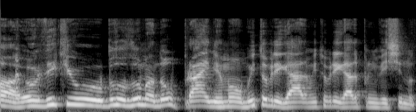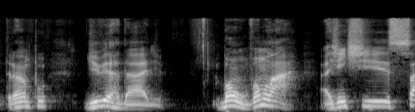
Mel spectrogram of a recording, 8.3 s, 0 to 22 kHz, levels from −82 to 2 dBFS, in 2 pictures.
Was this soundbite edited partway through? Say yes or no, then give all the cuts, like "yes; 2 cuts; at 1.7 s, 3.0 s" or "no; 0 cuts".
no; 0 cuts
